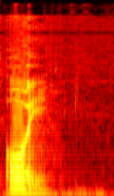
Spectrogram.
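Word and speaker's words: hoy: that word here is oi oi any idea what oi means o means today if you also notice that H is silent just like the word hour in English the H is not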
